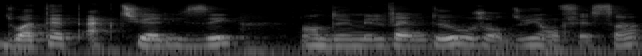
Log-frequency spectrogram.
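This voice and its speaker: A woman talks at a moderate pace with a medium pitch. She has an ordinary speaking voice. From Lebanon. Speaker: life coach. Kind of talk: interview.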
